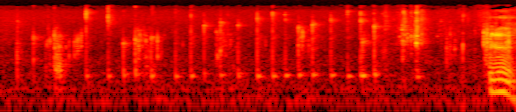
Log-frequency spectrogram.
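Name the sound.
sipping water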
